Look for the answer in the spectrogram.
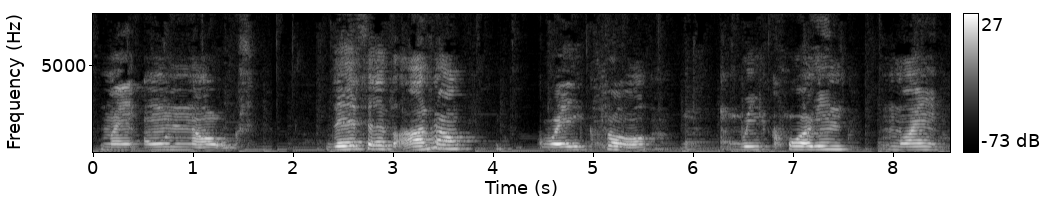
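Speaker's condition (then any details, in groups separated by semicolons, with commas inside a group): Cerebral palsy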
